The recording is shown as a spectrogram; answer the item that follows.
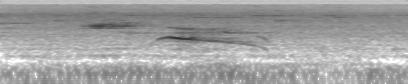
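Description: A young kitten, being bottle-fed, gives one faint, thin mew that falls in pitch about a second in.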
